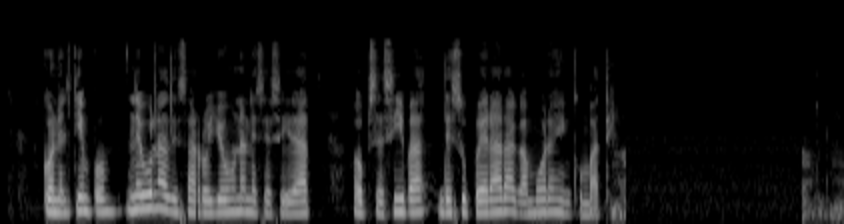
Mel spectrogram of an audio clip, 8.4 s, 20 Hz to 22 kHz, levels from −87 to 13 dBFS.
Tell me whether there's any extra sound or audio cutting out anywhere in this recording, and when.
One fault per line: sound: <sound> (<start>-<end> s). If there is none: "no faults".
no faults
